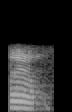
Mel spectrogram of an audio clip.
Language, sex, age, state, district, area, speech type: Tamil, female, 18-30, Tamil Nadu, Tiruvarur, rural, conversation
